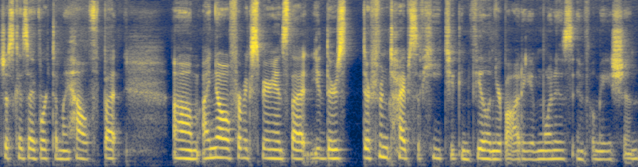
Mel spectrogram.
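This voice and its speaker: Here a woman speaks at a medium pitch. Her pace is fairly quick. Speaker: tarot reader. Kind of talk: tarot reading monologue. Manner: hesitant, many fillers.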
